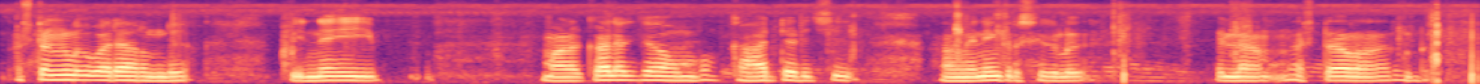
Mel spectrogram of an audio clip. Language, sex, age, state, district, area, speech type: Malayalam, male, 18-30, Kerala, Wayanad, rural, spontaneous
